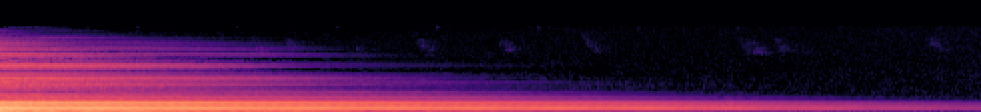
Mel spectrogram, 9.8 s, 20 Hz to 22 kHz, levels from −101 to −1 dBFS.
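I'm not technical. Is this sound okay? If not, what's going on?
No. The music was likely squeezed hard by MP3 compression, which saves space by throwing away detail. From start to finish nothing survives above 8.2 kHz, so the sound is dull and muffled, with a watery, swirly quality and smeared attacks.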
